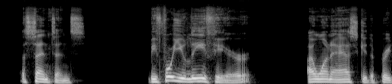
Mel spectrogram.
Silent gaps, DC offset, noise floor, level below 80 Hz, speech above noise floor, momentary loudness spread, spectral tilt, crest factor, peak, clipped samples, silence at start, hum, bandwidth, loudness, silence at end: none; under 0.1%; -87 dBFS; -52 dBFS; 72 dB; 11 LU; -5.5 dB/octave; 16 dB; 0 dBFS; under 0.1%; 0.2 s; none; 16 kHz; -16 LUFS; 0 s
